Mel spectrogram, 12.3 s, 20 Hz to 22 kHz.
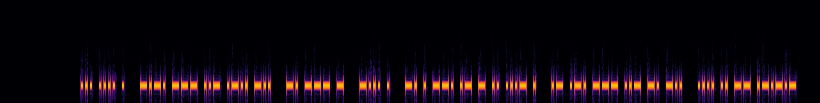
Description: Morse code, heard as a keyed tone, about 36 wpm, 700 Hz. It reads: SHE COULD NOT BE NEGATIVE AROUND HIM.
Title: Sentences from Top 1000 Words - Review Part 6 - 35wpm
